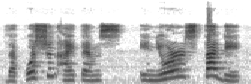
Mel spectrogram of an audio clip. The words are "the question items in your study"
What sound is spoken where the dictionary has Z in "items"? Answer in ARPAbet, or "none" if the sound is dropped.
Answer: S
